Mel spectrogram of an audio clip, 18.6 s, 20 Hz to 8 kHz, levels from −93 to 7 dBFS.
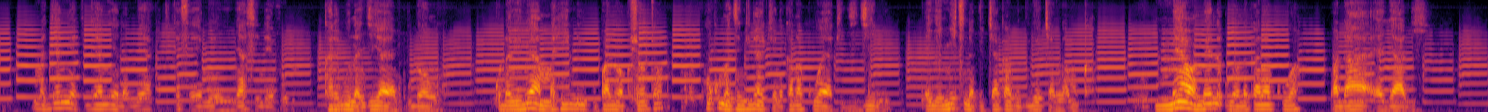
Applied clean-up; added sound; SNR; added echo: none; Trumpet; 8 dB; none.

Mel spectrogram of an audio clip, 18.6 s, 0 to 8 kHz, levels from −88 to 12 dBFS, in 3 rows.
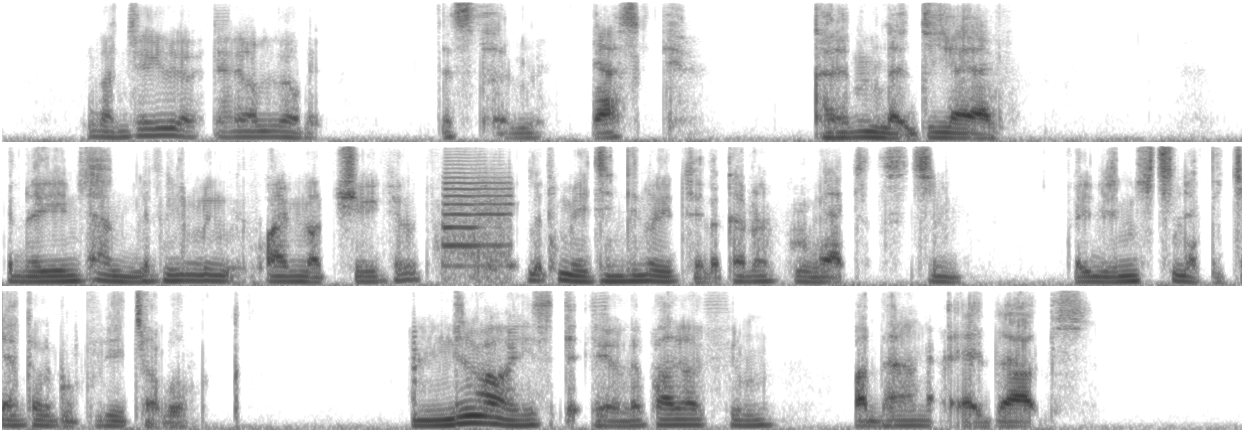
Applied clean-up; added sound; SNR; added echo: neural diffusion model UNIVERSE++.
